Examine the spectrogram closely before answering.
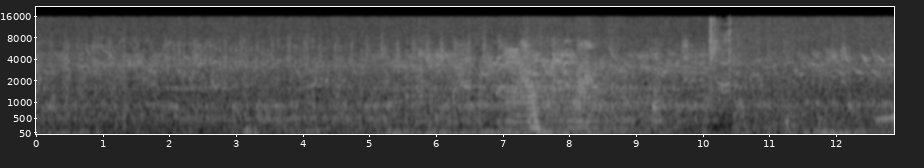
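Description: Outdoor ambience of insects buzzing and birds chirping over a low rumble, busiest around seven to eight seconds in, with a single sharp click about ten seconds in.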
